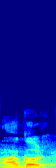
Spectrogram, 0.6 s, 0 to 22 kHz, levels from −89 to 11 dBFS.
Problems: constant background noise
